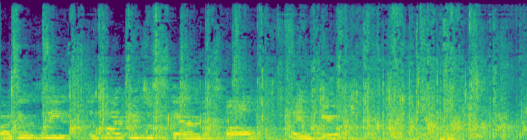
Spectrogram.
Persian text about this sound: اجازه میخوام که به افتخار ایشون برخیزم و دست بزنم.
